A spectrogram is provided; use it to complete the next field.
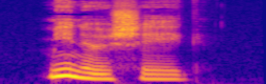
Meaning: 1. quality (level of excellence) 2. capacity (the social role assumed in a given situation)
- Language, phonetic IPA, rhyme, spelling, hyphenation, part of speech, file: Hungarian, [ˈminøːʃeːɡ], -eːɡ, minőség, mi‧nő‧ség, noun, Hu-minőség.ogg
